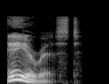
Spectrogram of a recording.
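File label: "aorist", British English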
